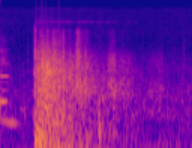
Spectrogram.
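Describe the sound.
A second shot or blast is fired: one sudden heavy boom strikes after a brief quiet start, then a long low rumbling tail slowly fades over the rest of the moment.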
